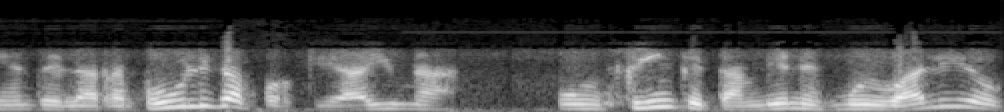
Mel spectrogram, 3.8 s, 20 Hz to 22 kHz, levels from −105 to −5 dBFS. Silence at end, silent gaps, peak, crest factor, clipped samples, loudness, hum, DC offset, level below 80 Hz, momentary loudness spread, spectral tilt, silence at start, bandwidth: 0 s; none; -6 dBFS; 14 dB; under 0.1%; -21 LUFS; none; under 0.1%; -62 dBFS; 10 LU; -8.5 dB/octave; 0 s; 6.8 kHz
